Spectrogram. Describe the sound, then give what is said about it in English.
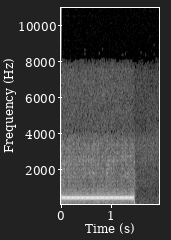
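A steady, unbroken telephone dial tone hums loudly for about a second and a half as someone gets ready to dial the numbers, then cuts off abruptly into near silence. No voices are heard. “You dial. I'll dial the numbers.”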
